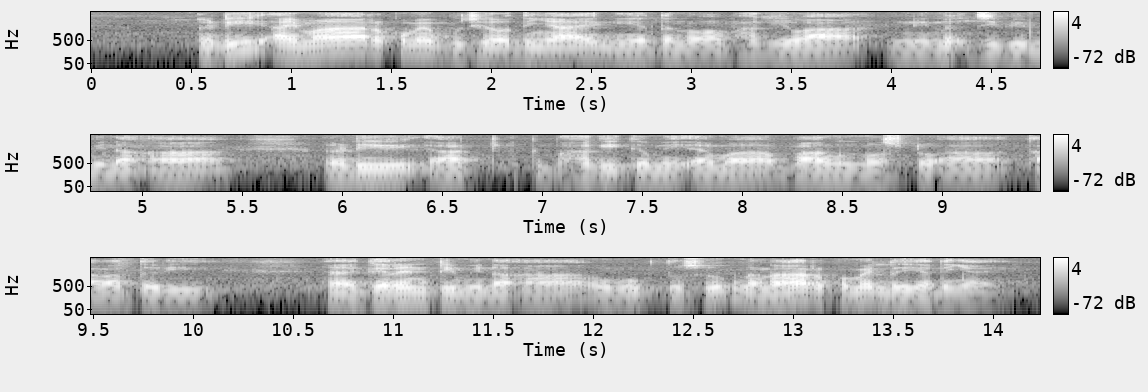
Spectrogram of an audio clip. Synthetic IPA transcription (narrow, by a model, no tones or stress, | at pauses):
əɖiajmaɾɔkɔmɛbud͡ʒʱəɔd̪iɲajnijəd̪ɔnɔwabʱaɡiwaninəʔd͡ʒibiminaʔa | əɖiabʱaɡikəmiamabaŋnɔsʈɔʔat̪aɾat̪əɽi | ɡɛɾəɳʈiminaʔaumuk̚t̪ɔsuknanaɾɔkɔmɛləjad̪iɲaj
